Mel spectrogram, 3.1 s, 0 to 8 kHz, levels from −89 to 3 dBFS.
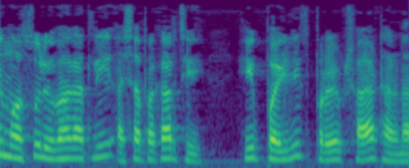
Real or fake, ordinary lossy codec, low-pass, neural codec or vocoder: fake; none; 7.2 kHz; vocoder, 44.1 kHz, 128 mel bands every 512 samples, BigVGAN v2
